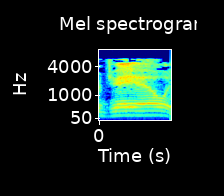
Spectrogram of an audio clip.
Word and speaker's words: Jael: And they fought the battle, and of course God gave them the victory, and we meet another lesser known woman than Deborah, Jael. And the way you can always remember Jael is her name rhymes with nail.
